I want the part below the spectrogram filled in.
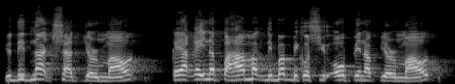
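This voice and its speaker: A man preaching a fervent sermon in a high voice that has gone hoarse. He slides between Tagalog and English and pushes his delivery into emphatic bursts as he speaks to viewers online. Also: normal speed, fairly bright tone. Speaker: pastor. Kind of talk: impassioned sermon.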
